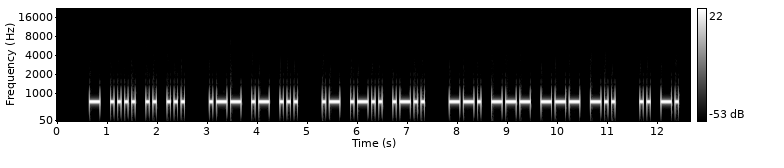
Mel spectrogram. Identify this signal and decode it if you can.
Morse code, heard as a keyed tone, about 17 wpm, 700 Hz. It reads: THIS WAS ALL GOOD IN
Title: Sentences from Top 1000 Words - Review Part 3 - 17wpm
